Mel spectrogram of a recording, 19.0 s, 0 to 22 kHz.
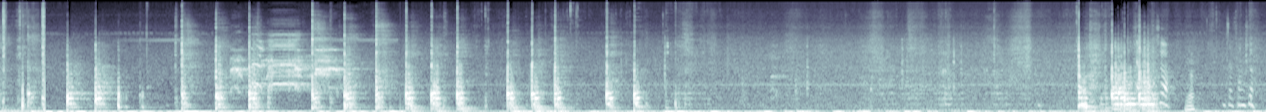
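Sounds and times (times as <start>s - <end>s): blade chopping bamboo: 2.6s - 10.5s, 16.1s - 17.5s
rooster crowing: 3.3s - 5.6s.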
